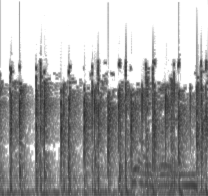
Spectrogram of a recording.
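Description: A small crowd on the show What's Up Tonight claps for a music artist who just appeared, sharp overlapping hand claps in a quick uneven patter, fairly loud, with faint voices murmuring underneath toward the end.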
